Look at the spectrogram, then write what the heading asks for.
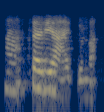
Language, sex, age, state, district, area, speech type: Kannada, female, 18-30, Karnataka, Hassan, rural, conversation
